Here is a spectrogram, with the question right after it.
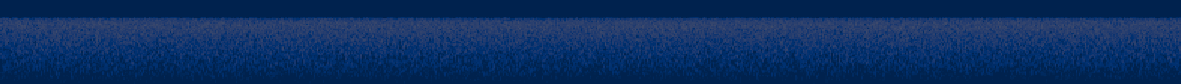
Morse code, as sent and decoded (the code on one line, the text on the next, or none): none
